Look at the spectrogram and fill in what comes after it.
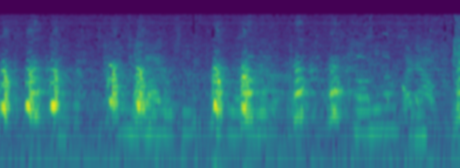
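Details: Luther, an almost three-year-old Border Collie/McNab cross, herding at a training clinic, very amped up after an hour's drive and a wait in the trailer: sharp, quick barks in rapid bursts, with people talking nearby.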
